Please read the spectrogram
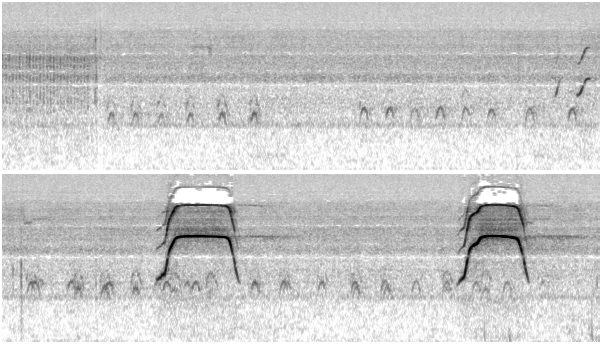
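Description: Two long whistle blasts about three seconds apart, each sliding up, held steady and then dropping away: a shepherd's whistle giving commands to a herding dog working sheep.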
